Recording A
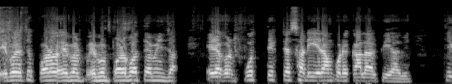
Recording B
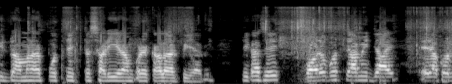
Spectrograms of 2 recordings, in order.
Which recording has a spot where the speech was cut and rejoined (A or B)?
A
